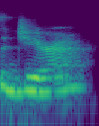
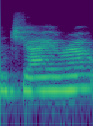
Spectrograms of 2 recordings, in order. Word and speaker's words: Jira: tracking um jira Industrial it is pronounced jira not a Gyra or anything else this is jira please make sure you pronounce it right and then test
